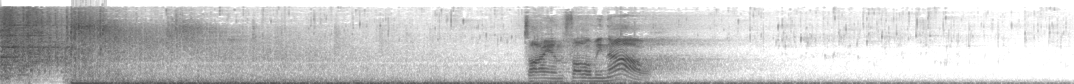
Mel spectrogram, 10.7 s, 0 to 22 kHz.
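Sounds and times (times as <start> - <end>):
dropped bombs exploding in a dramatized attack: 0.6 - 7.4
single loud deep bomb boom: 0.6 - 10.7
long heavy rumble after bomb explosion: 0.7 - 10.7
speech: 5.4 - 6.6.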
